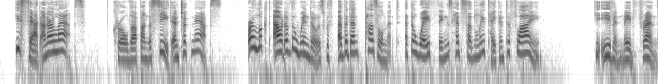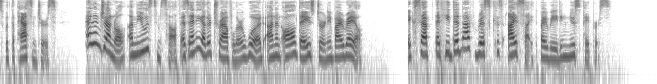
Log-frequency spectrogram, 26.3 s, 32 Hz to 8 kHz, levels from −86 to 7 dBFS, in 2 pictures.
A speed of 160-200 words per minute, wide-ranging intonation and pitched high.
No: average, 150 wpm; wide, 6.4 semitones; high, 225 Hz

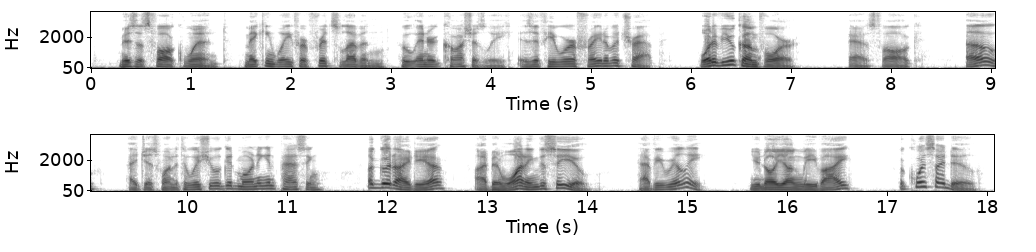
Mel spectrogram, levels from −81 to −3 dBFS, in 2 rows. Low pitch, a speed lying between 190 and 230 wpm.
Yes: low, 105 Hz; average, 195 wpm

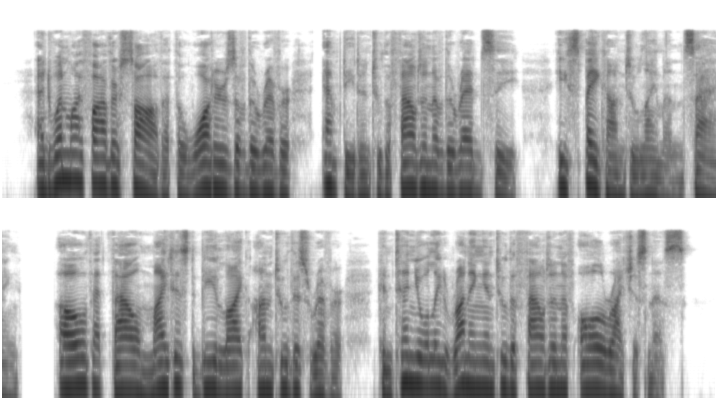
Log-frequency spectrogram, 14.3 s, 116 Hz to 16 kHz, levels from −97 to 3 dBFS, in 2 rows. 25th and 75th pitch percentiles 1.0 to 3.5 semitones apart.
No: average, 4.6 semitones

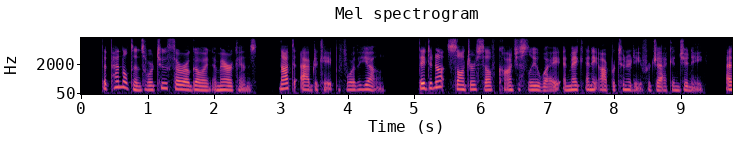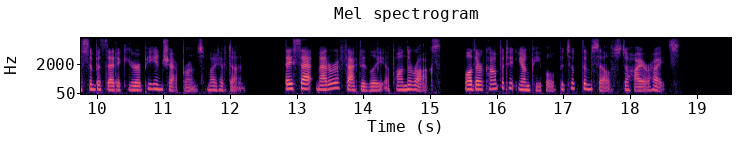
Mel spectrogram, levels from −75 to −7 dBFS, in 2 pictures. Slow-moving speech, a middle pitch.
No: average, 165 wpm; medium, 180 Hz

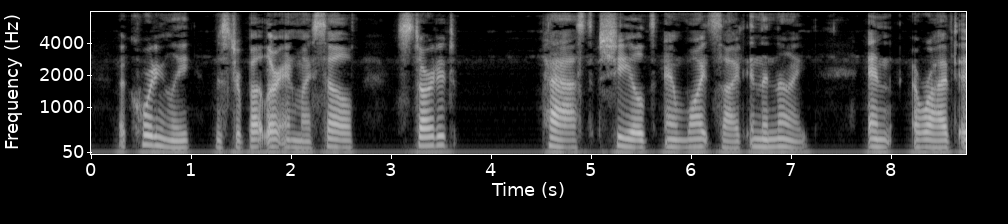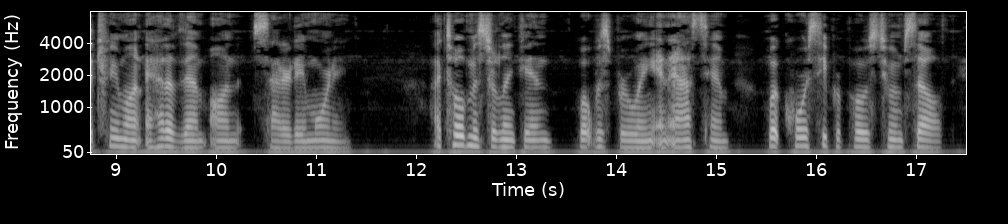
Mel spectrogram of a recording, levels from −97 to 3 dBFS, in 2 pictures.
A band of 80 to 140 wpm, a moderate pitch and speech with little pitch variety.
Yes: slow, 135 wpm; medium, 150 Hz; narrow, 2.2 semitones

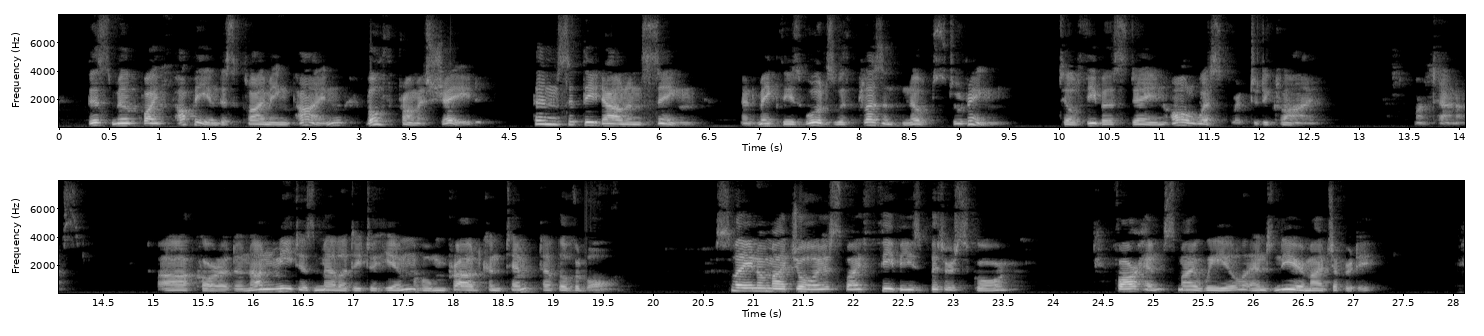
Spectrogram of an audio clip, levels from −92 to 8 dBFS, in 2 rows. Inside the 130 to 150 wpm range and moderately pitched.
Yes: average, 140 wpm; medium, 145 Hz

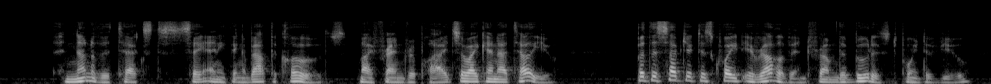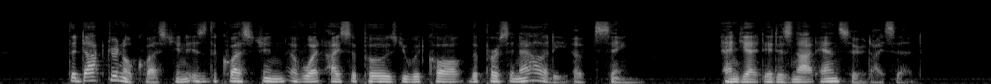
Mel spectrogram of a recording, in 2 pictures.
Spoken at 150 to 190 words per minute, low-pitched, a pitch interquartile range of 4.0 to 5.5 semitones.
Yes: average, 165 wpm; low, 125 Hz; average, 5.1 semitones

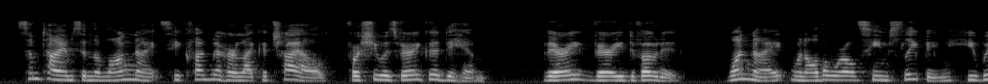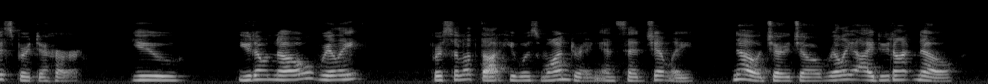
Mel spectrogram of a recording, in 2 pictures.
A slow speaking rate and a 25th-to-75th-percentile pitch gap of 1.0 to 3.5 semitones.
No: average, 165 wpm; narrow, 2.6 semitones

